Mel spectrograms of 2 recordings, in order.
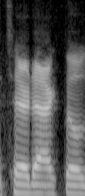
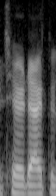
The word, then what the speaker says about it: pterodactyl: Anthony Laterno, why can't a pterodactyl go to the why can't you hear a pterodactyl go to the bathroom? Because the P is silent.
